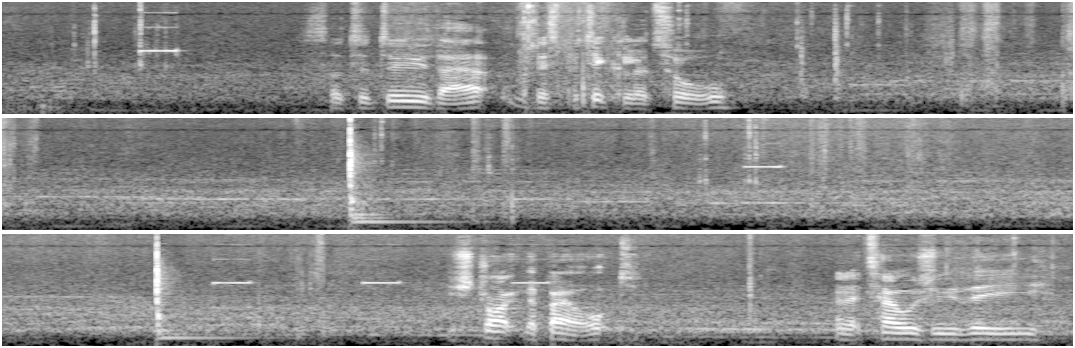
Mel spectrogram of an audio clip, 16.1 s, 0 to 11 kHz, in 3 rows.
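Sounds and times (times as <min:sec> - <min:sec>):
short high beeps: 0:11.6 - 0:12.7.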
